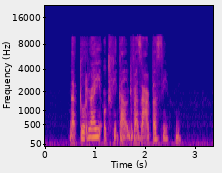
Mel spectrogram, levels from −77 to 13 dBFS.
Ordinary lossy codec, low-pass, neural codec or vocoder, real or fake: AAC, 48 kbps; 9.9 kHz; autoencoder, 22.05 kHz, a latent of 192 numbers a frame, VITS, trained on many speakers; fake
